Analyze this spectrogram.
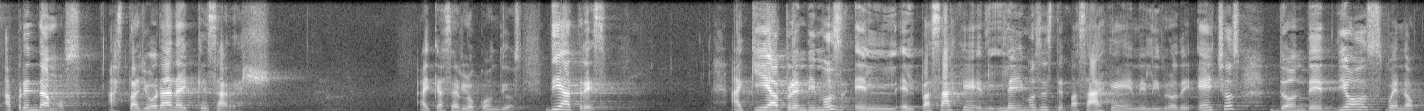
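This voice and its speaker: A woman's voice: mid-range voice, a bit bright. A woman with a Mexican accent, giving a chatty, playful sermon to a women's group and asking them questions. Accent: Mexican Spanish. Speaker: women's ministry preacher. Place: church hall. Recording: long hall reverb.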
